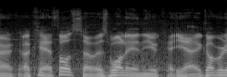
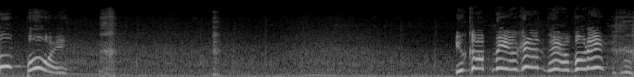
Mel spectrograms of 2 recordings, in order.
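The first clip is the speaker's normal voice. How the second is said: very high, swooping, bouncy squeaky voice; 12 semitones higher than usual. Describing how they imagined a character sounding, the speaker voices him like Mickey Mouse. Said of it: "almost like Mickey Mouse".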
